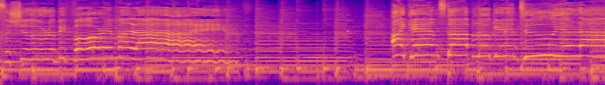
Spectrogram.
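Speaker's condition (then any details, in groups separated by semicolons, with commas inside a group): No condition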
